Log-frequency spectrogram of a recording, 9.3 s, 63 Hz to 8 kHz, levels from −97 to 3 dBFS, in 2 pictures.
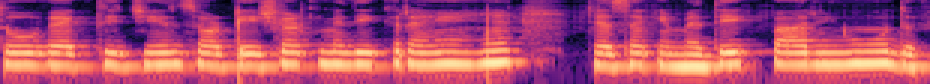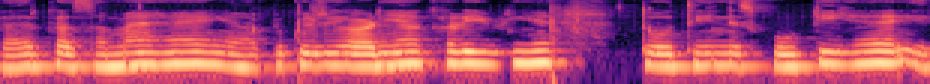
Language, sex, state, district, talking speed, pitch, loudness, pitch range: Hindi, female, Odisha, Sambalpur, 215 wpm, 195 Hz, -14 LUFS, 185-205 Hz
